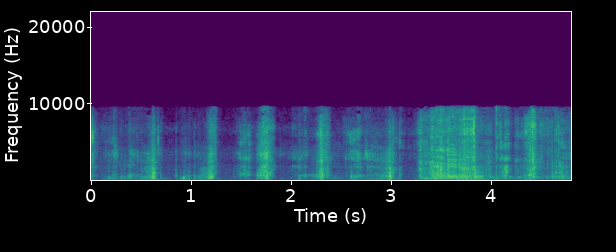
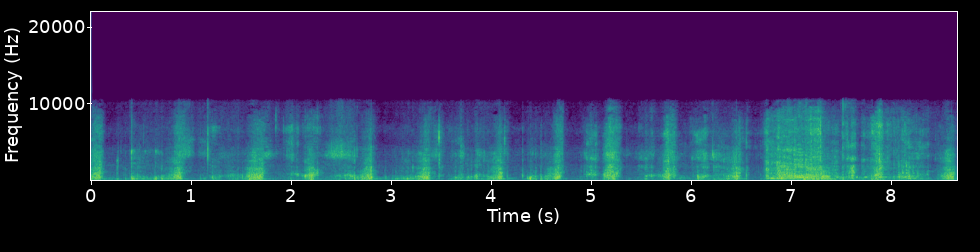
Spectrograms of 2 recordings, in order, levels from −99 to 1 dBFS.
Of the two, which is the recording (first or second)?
first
